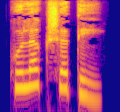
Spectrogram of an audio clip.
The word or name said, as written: ಕುಲಕ್ಷತಿ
